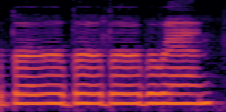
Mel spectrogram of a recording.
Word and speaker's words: Burburan: dr berpran and you pronounce that berber berberan so there you go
